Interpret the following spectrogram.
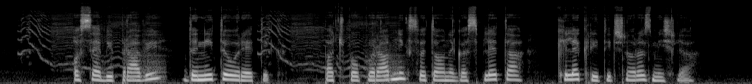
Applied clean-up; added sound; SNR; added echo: none; Cupboard open or close; 18 dB; none.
